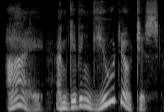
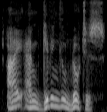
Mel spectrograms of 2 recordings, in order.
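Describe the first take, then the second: First: "I" and "you" drawn out, slow and higher; slow retort, "I" and "you" stretched; emphatic counter. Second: Higher-pitched, firm declaration; wounded but insistent; insistent repeat. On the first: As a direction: turn it back, leaning on "I" and "you". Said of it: "Missus Tulsi said". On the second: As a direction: repeat it doggedly, word by word. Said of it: "he repeated at last". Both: A narrator's reading.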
